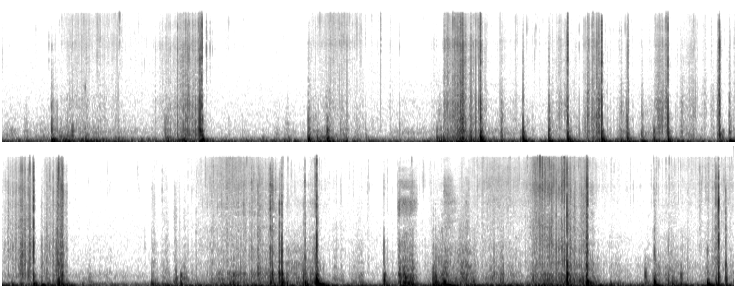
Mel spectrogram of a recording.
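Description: Sticky fingertips of both hands tap a thin white closed-cell polyethylene foam sheet resting in front of the microphones. The taps come as quick, uneven clusters of soft, low, dull thumps, each with a brief bright sticky crackle as the fingers lift away. The pattern continues irregularly throughout.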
